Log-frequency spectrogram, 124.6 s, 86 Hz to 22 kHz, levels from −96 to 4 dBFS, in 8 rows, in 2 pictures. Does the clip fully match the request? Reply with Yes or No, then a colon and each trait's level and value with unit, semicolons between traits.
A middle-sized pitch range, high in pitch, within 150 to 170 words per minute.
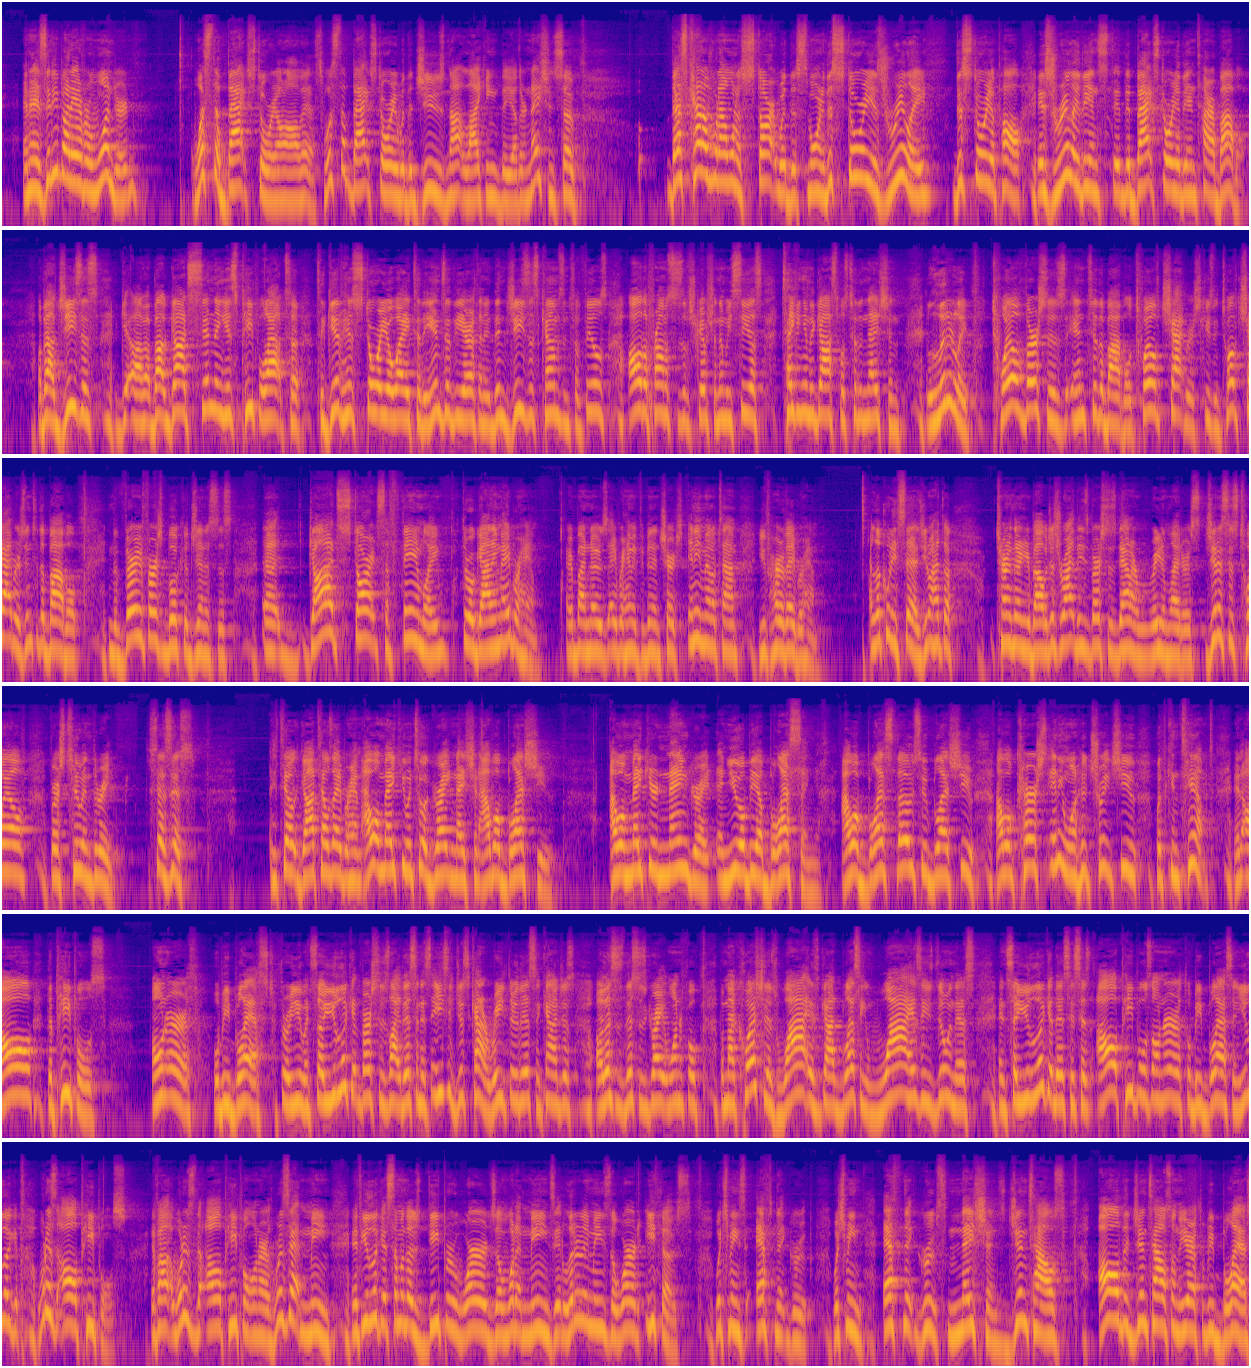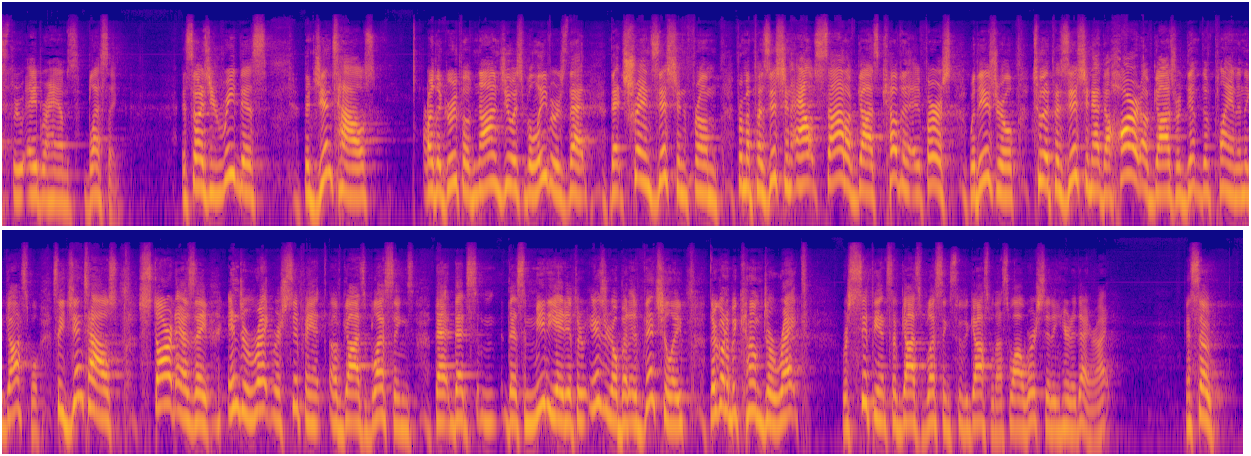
No: average, 4.2 semitones; high, 205 Hz; fast, 205 wpm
